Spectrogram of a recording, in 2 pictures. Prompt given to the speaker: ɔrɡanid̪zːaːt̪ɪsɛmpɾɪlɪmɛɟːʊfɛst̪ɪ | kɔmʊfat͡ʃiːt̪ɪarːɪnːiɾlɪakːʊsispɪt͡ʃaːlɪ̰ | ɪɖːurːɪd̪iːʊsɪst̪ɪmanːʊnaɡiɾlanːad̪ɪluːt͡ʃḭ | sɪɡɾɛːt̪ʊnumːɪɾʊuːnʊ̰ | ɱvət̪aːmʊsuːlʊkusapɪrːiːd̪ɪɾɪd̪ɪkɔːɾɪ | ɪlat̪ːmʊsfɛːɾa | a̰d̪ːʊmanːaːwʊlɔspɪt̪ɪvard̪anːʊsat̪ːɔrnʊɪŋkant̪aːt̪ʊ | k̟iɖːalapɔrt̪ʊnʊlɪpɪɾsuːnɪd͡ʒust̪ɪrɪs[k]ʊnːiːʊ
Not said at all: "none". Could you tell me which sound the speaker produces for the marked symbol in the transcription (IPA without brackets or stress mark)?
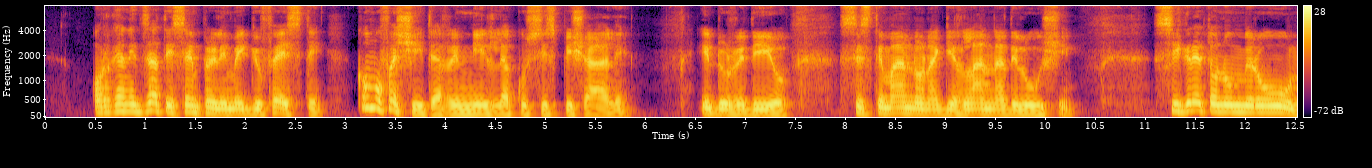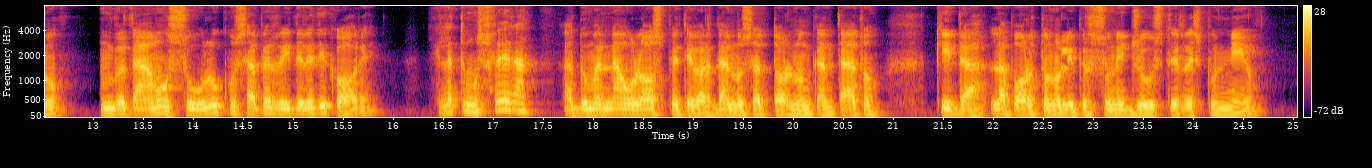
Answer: p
